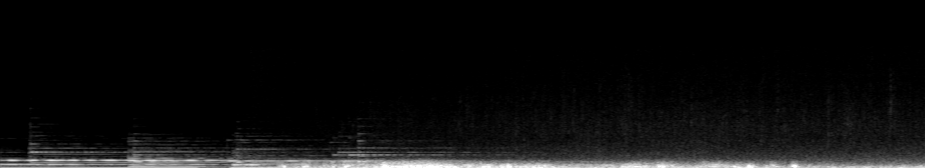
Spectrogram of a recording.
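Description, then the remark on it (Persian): After a brief sustained musical tone, a thunderstorm surges in: dense, steady rain with deep rolling thunder rumbling continuously and loudly throughout, no voices present. “در طوفان چیست که مرا چنین به جنبش می آورد؟”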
